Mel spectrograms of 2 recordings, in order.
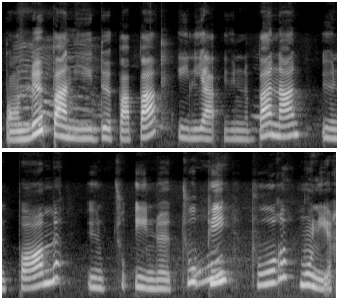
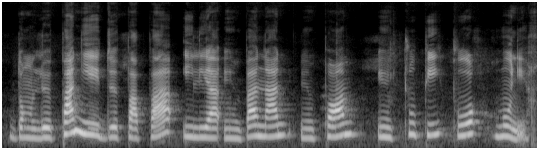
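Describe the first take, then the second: First: Slow reading aloud. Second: Said in the usual way. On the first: Shown as a demonstration. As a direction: read it slowly and clearly for children. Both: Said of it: "à haute voix le texte".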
